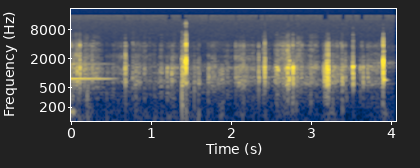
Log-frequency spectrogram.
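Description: A steady electronic beep that ends under a second in, then irregular clicks and knocks of a handheld camera being turned around and repositioned inside a pickup truck's cab.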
